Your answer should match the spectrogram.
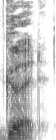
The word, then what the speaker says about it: GUDE: You share an acronym in your book, GUDE, pronounced good.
